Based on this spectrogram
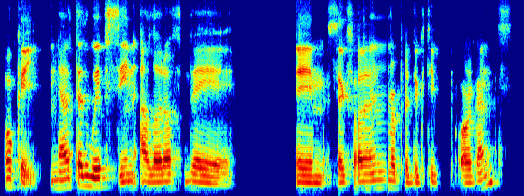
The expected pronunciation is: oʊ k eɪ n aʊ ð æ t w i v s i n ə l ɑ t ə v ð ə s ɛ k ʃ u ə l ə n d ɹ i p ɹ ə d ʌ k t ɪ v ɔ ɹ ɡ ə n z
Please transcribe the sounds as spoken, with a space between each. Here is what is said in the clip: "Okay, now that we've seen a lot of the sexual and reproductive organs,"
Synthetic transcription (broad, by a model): oʊ k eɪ n aʊ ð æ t w i v s i n ə l ɑ t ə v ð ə s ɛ k s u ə l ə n ɹ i p ɹ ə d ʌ k t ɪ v ɔ ɹ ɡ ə n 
